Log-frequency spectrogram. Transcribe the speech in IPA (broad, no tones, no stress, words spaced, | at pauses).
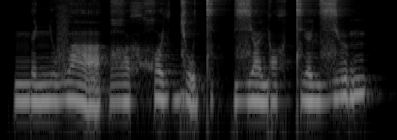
ŋɛɲɯva | ʁɵxχulʲɟutʲ | zʲɑjɔxtʲɛlʲ zʲɯŋ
